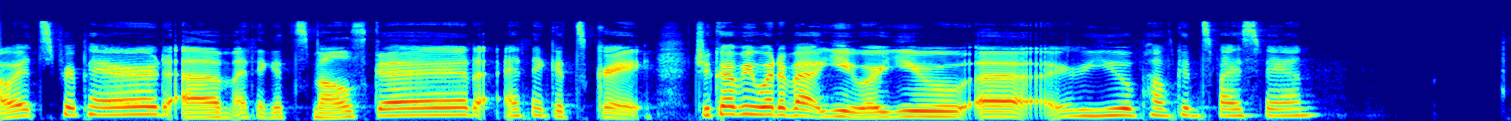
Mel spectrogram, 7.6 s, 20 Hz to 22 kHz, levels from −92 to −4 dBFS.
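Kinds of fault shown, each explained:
No technical fault can be heard in this speech recording. There is nothing to list under any kind of fault.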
